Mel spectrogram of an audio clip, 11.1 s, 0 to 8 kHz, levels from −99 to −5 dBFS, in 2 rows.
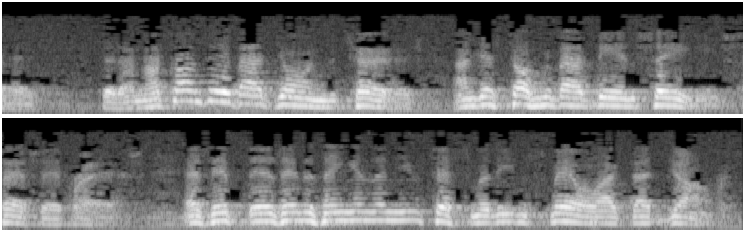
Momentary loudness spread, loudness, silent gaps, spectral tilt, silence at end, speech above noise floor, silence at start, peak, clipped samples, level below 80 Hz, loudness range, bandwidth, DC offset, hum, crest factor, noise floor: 12 LU; -19 LUFS; none; -14 dB/octave; 0.05 s; 24 dB; 0 s; -2 dBFS; under 0.1%; -48 dBFS; 3 LU; 5.2 kHz; under 0.1%; none; 16 dB; -43 dBFS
